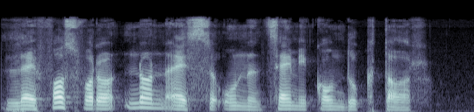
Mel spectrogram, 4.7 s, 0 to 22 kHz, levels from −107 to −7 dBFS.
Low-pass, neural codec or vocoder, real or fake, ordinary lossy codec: 10.8 kHz; none; real; Opus, 32 kbps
